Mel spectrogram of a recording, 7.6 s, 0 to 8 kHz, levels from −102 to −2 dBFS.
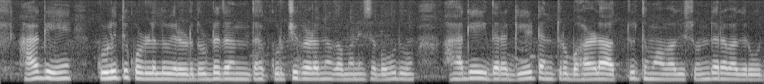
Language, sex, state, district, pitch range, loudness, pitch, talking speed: Kannada, female, Karnataka, Bijapur, 185-210 Hz, -22 LUFS, 195 Hz, 120 wpm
